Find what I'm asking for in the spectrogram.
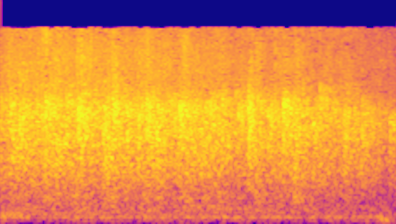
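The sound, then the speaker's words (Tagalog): Congregation applauding in church, a steady dense clapping that holds for several seconds and eases slightly at the end. “Pwede mo palakpakan natin ang Panginoon doon?”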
